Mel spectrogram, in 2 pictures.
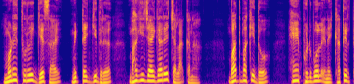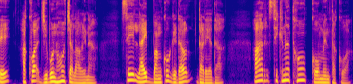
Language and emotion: Santali, neutral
